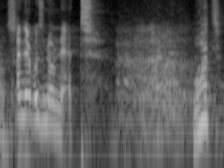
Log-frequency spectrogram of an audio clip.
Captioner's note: laughter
